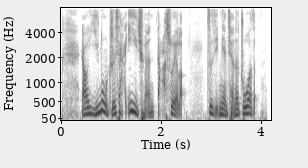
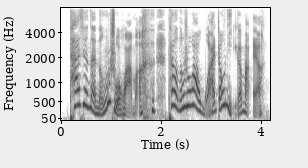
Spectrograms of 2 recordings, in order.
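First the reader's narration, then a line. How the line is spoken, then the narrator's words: Angry inner laugh. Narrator (Chinese): 刘丽气得都笑了，就心说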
